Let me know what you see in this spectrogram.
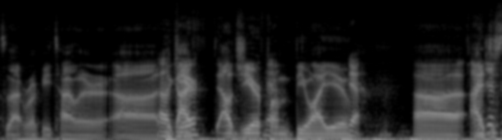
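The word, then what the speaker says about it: Allgeier: Algier.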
